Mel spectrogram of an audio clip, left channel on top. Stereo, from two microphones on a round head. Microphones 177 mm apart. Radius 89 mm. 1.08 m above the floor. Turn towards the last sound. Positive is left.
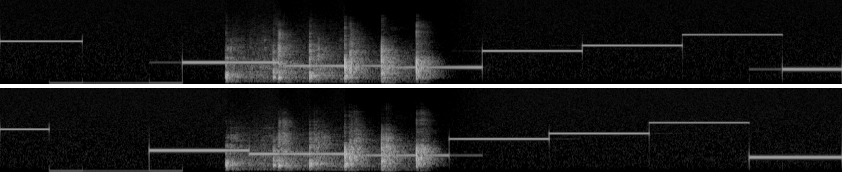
turn(degrees=60)  # may be behind; listen again after turning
